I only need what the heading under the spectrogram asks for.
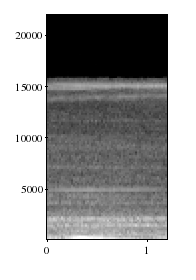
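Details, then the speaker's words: Harrison 140 lathe motor started via microswitch with belts slipped off and oversized pulley fitted, final vibration check: brief steady low hum, clean constant tone, no wobble or beat; no vibration felt. "run the motor and see if i feel any vibration as a final check right put my thumb on the microswitch start the motor feel for vibration nothing so as they say in these parts"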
